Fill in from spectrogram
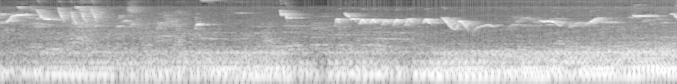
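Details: Active-singing Oriental magpie-robin, kept and fed seven crickets, bathed morning and evening: bursts of sharp chirps, buzzy trills and descending whistled slurs, roughly four notes a second, over heavy low-pitched rumble.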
